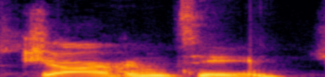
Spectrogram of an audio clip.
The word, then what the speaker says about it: Järventie: No, it's Järventie. Sure. This is on the first syllable in Finnish.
